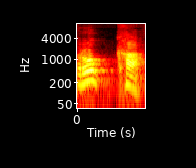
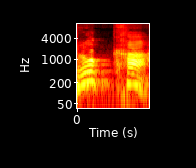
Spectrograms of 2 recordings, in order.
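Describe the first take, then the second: The two takes are said the same way.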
